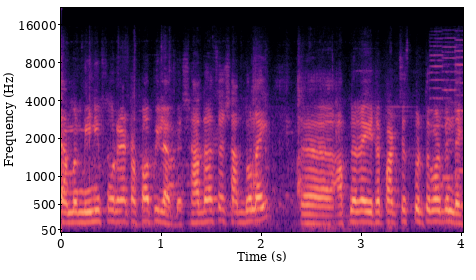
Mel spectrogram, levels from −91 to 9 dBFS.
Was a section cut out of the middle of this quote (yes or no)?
no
